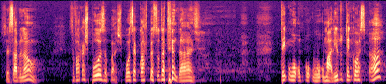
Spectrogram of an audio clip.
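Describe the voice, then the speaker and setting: An older Brazilian man preaching in a reverberant church hall, his sermon spilling out quickly in a hurried, animated rush. His voice sits a bit high for a man, and he keeps turning to banter with the congregation as he tells his story. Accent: Brazilian Portuguese. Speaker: missionary pastor.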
